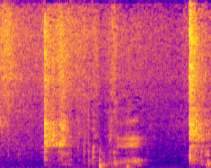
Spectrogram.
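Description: Noodles with tomato and spring onion being stirred in a pan for Javanese bakmi, giving several scraping, sizzling bursts of stirring separated by brief quieter gaps, close and moderately loud.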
